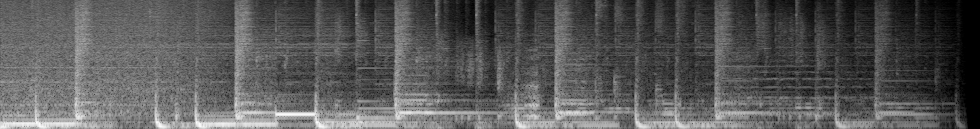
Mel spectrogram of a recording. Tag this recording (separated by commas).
Music, Printer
